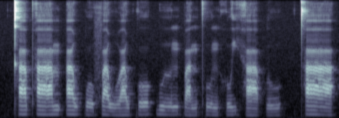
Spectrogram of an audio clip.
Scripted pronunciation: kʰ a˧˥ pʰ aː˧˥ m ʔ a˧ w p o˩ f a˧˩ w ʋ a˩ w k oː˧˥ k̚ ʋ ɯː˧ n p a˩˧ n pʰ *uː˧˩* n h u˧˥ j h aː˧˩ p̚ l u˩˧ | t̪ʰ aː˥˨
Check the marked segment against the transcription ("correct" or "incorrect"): incorrect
